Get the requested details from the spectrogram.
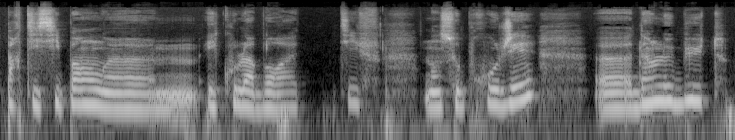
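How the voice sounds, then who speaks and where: Woman guest explaining on radio, mid voice, super dry sound, lots of halting for words. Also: mid-range voice, warm tone, dry recording.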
